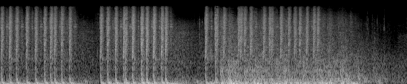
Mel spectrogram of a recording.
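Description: Gunfire in the video game DayZ: loud, close bursts of rapid automatic shots, three volleys in quick succession, the last trailing into a sustained rattling roar.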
